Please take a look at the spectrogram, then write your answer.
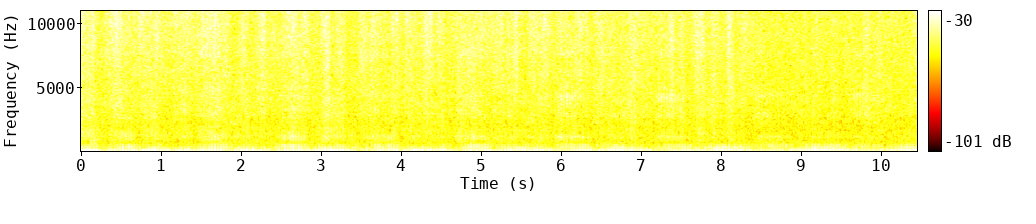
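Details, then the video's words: Romeo the British Shorthair kitten, asleep, keeps up a low buzzing purr in even breath-paced pulses, with a faint hiss of background noise throughout. "Romeo, Sweet British Shorthair Cat Purring"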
